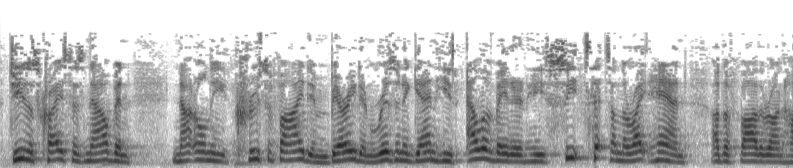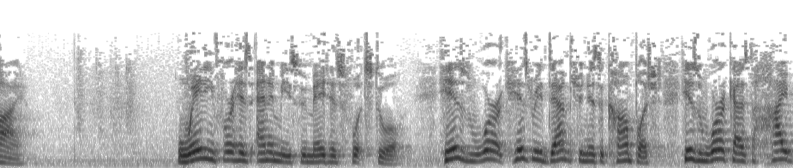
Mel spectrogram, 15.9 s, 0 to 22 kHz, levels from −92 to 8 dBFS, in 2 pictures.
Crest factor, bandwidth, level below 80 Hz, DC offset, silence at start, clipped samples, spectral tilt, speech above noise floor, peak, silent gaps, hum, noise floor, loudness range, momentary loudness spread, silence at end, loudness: 16 dB; 10 kHz; -58 dBFS; under 0.1%; 0.1 s; under 0.1%; -5 dB/octave; 31 dB; 0 dBFS; none; none; -46 dBFS; 4 LU; 7 LU; 0 s; -15 LUFS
